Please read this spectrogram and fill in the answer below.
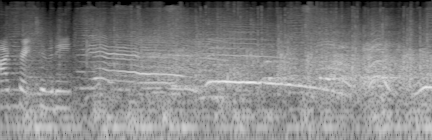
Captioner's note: cheers and applause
